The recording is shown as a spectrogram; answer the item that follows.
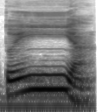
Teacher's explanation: tanwin masuk ke ya dan ada dengung. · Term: idgham bi gunnah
